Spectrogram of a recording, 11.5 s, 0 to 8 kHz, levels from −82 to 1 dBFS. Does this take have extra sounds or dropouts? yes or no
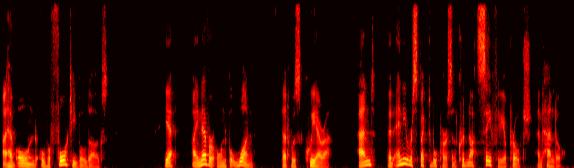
no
